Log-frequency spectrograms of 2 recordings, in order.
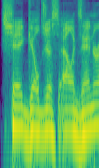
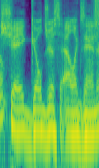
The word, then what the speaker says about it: Shai Gilgeous-Alexander: Do you know how it's pronounced? Shai Gilgeous-Alexander, I believe.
